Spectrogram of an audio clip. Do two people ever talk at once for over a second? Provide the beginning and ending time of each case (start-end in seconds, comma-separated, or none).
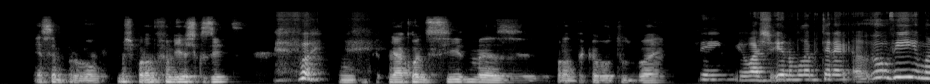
none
